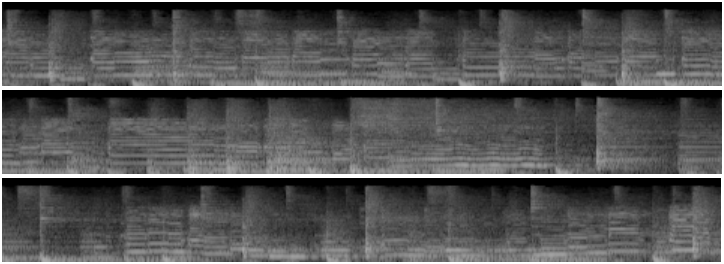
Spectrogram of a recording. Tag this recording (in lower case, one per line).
musical instrument
music
electric guitar
plucked string instrument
